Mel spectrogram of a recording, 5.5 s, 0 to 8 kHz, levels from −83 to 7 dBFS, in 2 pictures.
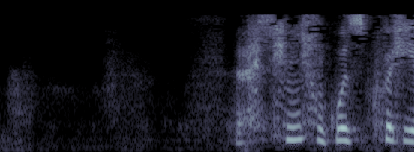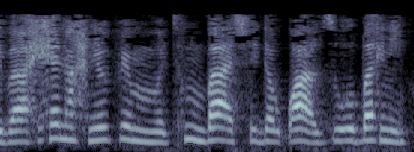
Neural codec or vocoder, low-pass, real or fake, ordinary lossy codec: codec, 16 kHz in and 24 kHz out, 0.8 kbps, FocalCodec, streaming, 65536 codes; 7.2 kHz; fake; MP3, 24 kbps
